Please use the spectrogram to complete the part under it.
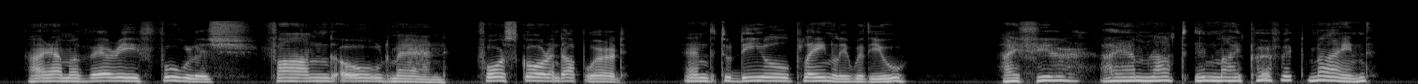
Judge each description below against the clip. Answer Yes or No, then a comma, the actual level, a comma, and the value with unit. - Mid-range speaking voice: Yes, medium, 155 Hz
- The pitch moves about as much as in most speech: Yes, average, 3.4 semitones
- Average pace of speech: No, slow, 115 wpm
